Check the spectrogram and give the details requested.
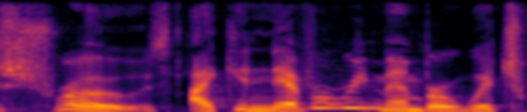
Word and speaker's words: Shrewsbury: also said for Shrewsbury some people pronounce it shrews some people use shrews I can never remember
